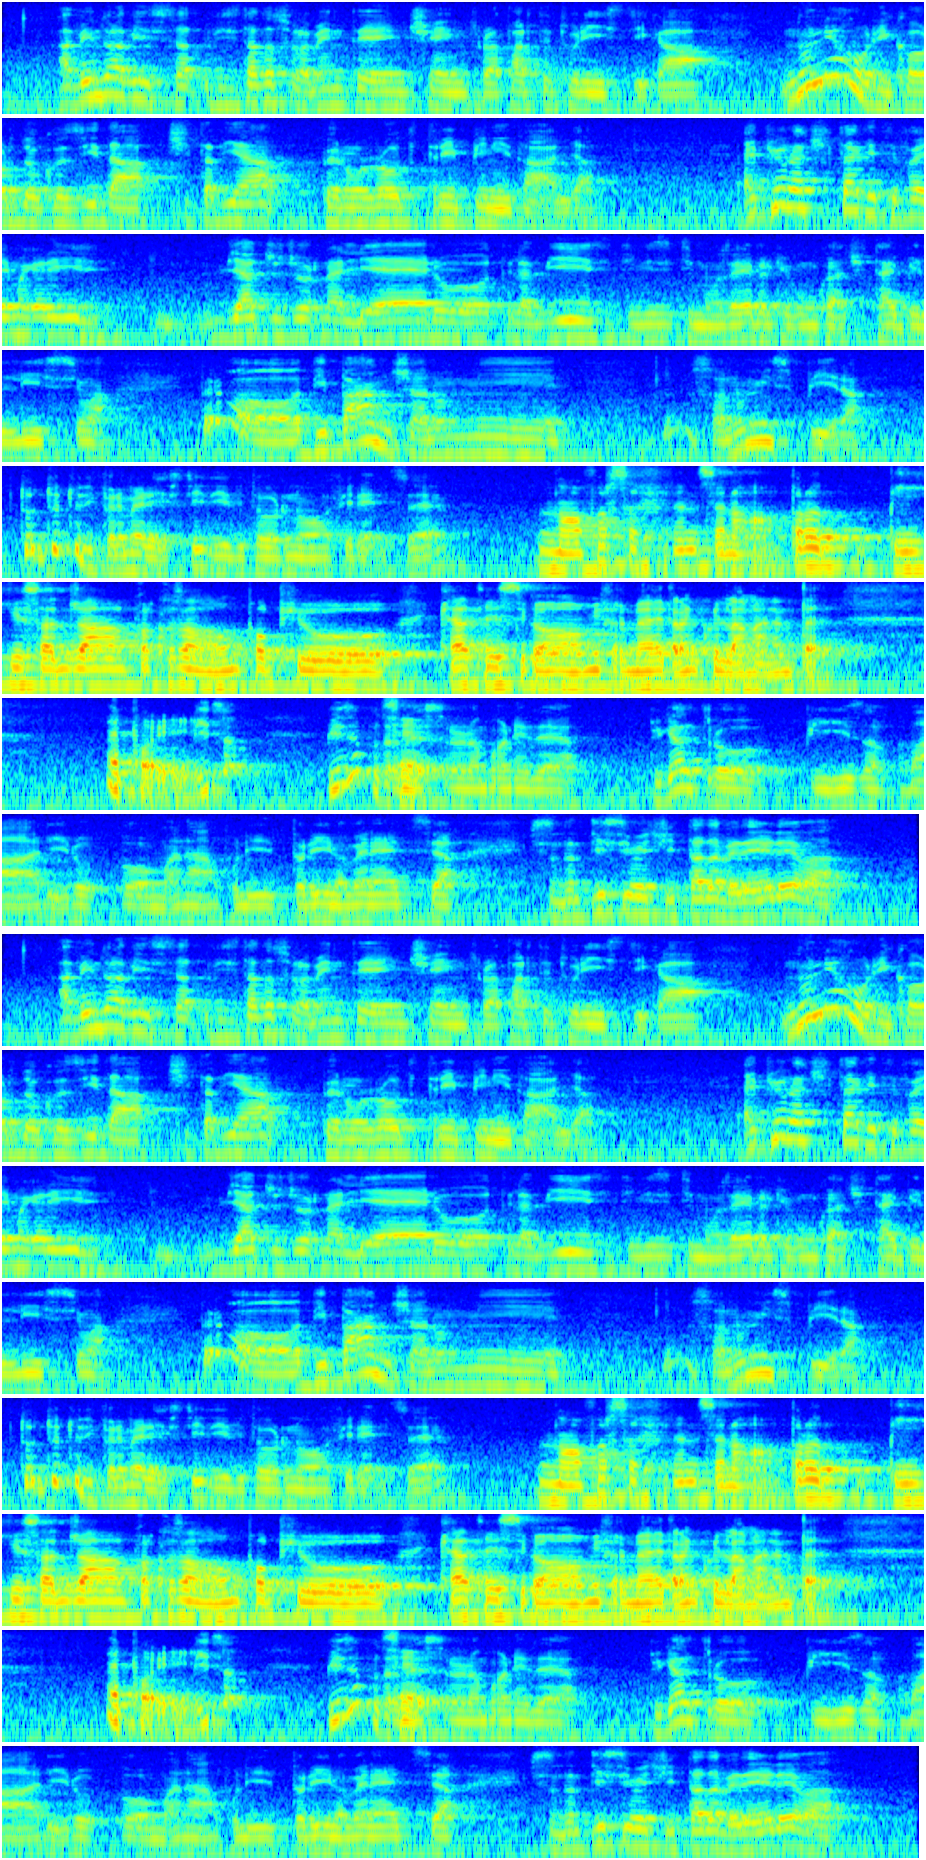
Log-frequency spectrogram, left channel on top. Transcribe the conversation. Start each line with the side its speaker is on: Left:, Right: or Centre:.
Left: avendola visita- visitata solamente in centro, la parte turistica, non ne ho un ricordo così da cittadina per un road trip in Italia. È più una città che ti fai magari il il viaggio giornaliero, te la visiti, visiti i musei, perché comunque la città è bellissima. Però di pancia non mi... non lo so, non mi ispira. Tu, tu ti fermeresti di ritorno a Firenze?
Right: No, forse a Firenze no, però Pisa già qualcosa un po' più caratteristico mi fermerei tranquillamente. E poi,
Left: Pisa, Pisa potrebbe
Right: sì,
Left: essere una buona idea. Più che altro Pisa, Bari, Roma, Napoli, Torino, Venezia. Ci sono tantissime città da vedere, ma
